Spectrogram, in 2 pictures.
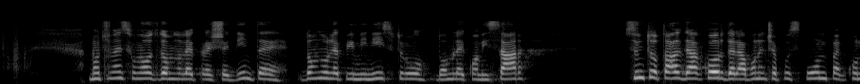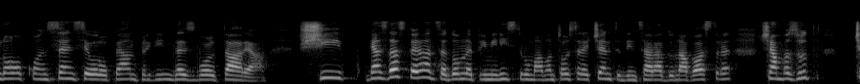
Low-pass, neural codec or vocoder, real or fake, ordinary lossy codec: none; codec, 16 kHz, 0.8 kbps, ZipCodec; fake; none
